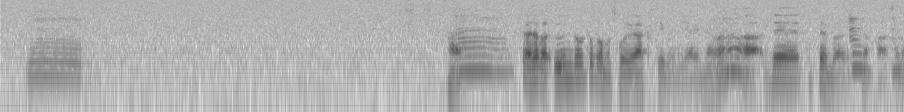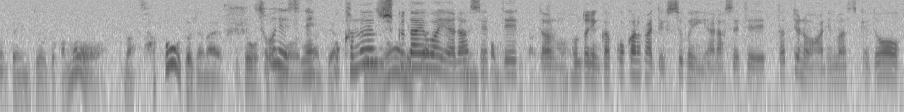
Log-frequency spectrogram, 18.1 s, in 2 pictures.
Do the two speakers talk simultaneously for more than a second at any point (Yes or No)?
Yes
